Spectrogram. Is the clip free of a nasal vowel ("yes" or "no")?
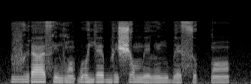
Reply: no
